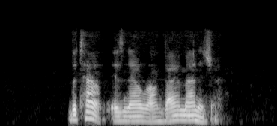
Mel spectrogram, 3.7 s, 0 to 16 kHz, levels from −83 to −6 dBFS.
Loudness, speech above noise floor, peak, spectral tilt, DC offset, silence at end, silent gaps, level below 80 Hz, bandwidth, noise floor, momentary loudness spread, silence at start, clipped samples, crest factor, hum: -22 LUFS; 53 dB; -4 dBFS; -8 dB/octave; under 0.1%; 0.75 s; none; -46 dBFS; 7.4 kHz; -74 dBFS; 7 LU; 0.9 s; under 0.1%; 20 dB; none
